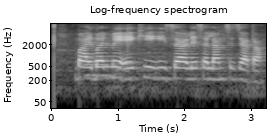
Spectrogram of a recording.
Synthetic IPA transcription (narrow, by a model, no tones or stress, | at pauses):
baːɪbəlmẽeːkɦiiːsaɐlɛsəlaːmsezaːd̪a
